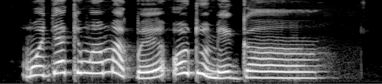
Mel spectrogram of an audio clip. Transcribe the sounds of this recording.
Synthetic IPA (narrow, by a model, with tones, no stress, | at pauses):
mo˧d͡ʒɛ˦ki˦w̃ɔ̃˦mã˦˨k͡pe˨˦o˦du˦˨mĩ˨˦ɡã˧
